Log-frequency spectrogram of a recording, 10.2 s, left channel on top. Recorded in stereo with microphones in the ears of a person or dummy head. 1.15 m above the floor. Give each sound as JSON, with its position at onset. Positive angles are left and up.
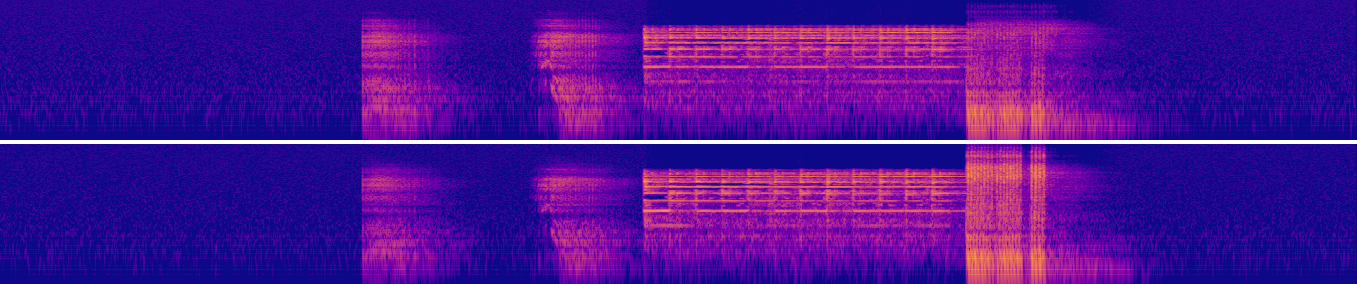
{"t": 2.7, "sound": "a squeak", "side_deg": 35, "distance_m": 3.5}
{"t": 4.8, "sound": "a bell", "side_deg": -30, "distance_m": 3.0}
{"t": 7.2, "sound": "a drill", "side_deg": -65, "distance_m": 0.8}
